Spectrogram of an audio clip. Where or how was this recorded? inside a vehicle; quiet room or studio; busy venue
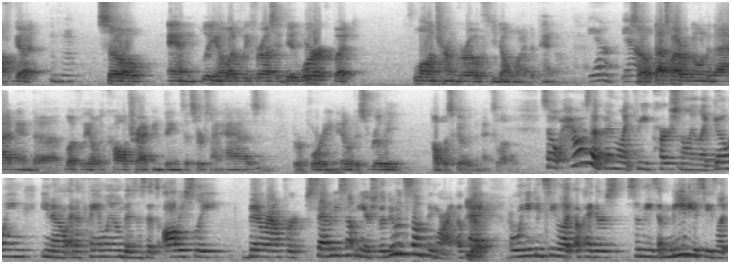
busy venue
